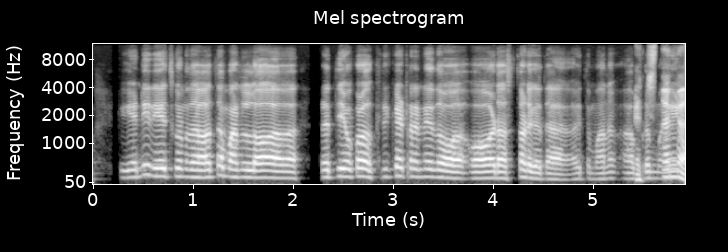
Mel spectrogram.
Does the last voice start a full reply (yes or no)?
yes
